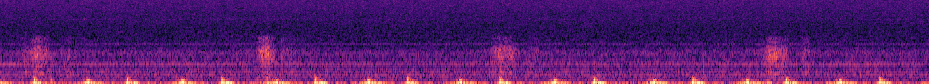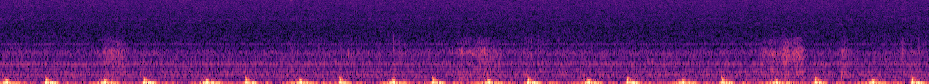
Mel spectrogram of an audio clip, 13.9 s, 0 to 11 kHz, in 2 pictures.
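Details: Man's heartbeat heard from his chest during a bedtime ASMR stream: steady, regular paired beats at about 85 a minute with a faint steady hum behind; normal heartbeat.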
